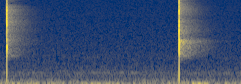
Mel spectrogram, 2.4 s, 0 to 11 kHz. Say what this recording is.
electric toothbrush switch
Pushing on and off a switch from an electric toothbrush. Very clicky. Recorded with AT4021s into a Modified Marantz PMD661.
button, toggle, switch, click, foley, sound-effect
